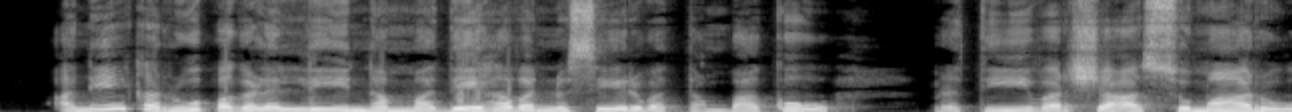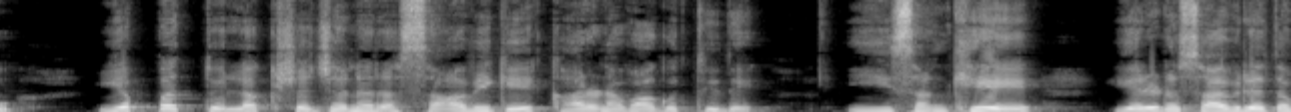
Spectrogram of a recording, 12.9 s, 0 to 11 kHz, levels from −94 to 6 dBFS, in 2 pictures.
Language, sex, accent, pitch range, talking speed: Kannada, female, native, 200-270 Hz, 85 wpm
